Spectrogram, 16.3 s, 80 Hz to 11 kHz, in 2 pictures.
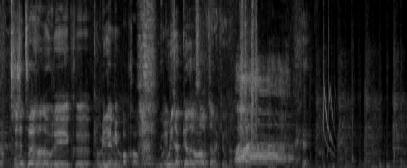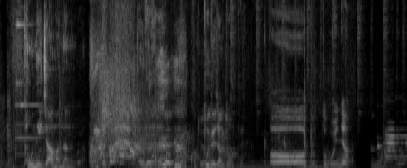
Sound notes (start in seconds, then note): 9.9 haha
